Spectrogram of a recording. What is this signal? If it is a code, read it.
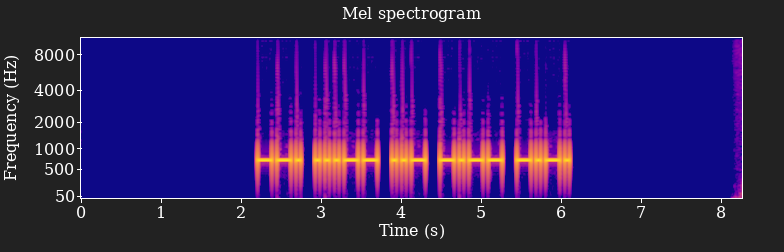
Morse code, heard as a keyed tone, about 20 wpm, 700 Hz. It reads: G3UYC
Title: DXCC-100 Call Signs - 5 Characters - 20wpm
